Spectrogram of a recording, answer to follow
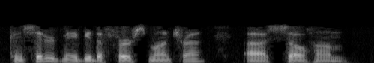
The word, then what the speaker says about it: Soham: And it's the mantra considered maybe the first mantra, Soham. And that's pronounced so and then like humming a song, hum.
